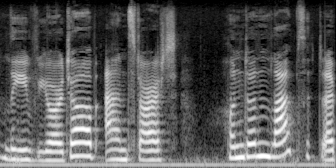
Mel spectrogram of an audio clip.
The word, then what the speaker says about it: Hundun: decided to again leave your job and start Hundon Labs. Did I pronounce that correctly?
